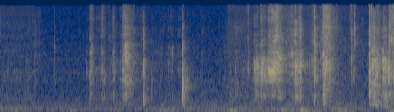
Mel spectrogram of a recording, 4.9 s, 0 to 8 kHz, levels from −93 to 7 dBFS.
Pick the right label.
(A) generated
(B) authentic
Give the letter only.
B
